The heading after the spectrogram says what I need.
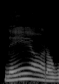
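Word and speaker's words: näher: 그래서 회어라고 발음하시면 돼요. 그리고 획스트가 되겠네요. 다시 좀 돌아오게 됩니다. 자, 나 하면은 가까운이라는 뜻이고요. 마찬가지로 네어라고 하시고 마지막에 뭐는 최상급은 넥스트라고 해서 이렇게 체가 추가가 또 되게 됩니다.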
